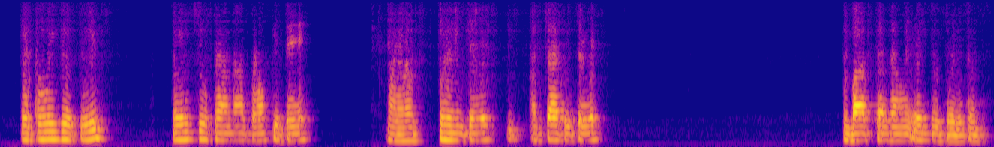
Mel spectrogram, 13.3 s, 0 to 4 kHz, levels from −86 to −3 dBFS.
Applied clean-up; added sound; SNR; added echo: neural mask model DeepFilterNet 3.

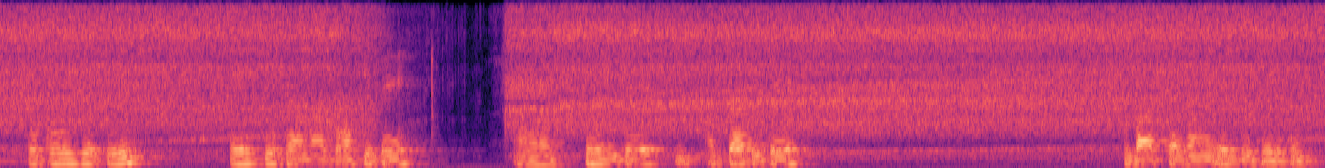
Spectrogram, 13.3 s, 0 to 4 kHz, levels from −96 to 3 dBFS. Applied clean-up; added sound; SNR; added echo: none; Fill (with liquid) / Water tap, faucet; 6 dB; reverberation time 0.8 s.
